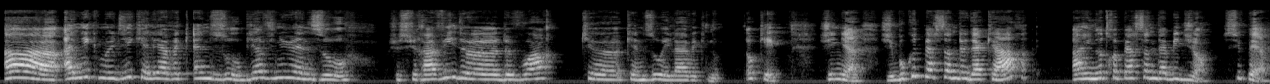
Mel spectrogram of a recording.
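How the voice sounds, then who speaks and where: A woman's voice: fairly high pitch, reverberant. A middle-aged woman from Guadeloupe hosting a live webinar, speaking in a friendly way with many fillers and restarts. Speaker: webinar host and coach.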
